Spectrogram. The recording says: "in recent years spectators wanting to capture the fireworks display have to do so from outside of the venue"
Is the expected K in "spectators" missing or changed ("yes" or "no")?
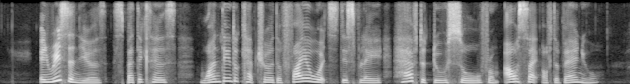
yes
